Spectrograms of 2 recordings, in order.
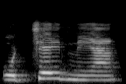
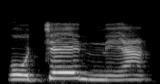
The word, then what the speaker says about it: Ochenia: The correct pronunciation of my name is Ochenia. Ochenia.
